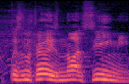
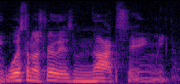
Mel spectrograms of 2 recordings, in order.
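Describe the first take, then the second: First: Loud, lively declaration; emphatic refusal. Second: Low, slow, measured repeat; deadpan refusal. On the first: Ruling out Perth for next event, loud refusal. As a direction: announce it loudly, fresh from laughing. Repeats refusal two ways, laughing first. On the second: Ruling out Perth for next event, slow firm refusal. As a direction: lay it down slowly and low. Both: Real, not acted.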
